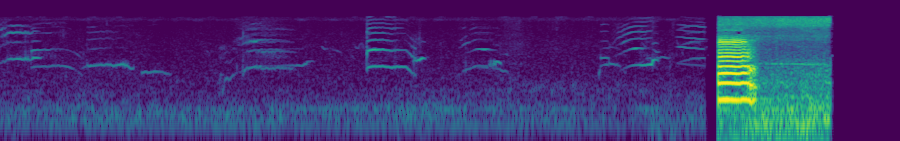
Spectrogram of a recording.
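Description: Several very young kittens mewing over and over in short, high, thin cries. Near the end a much louder sound lasting under a second breaks in and cuts off abruptly.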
